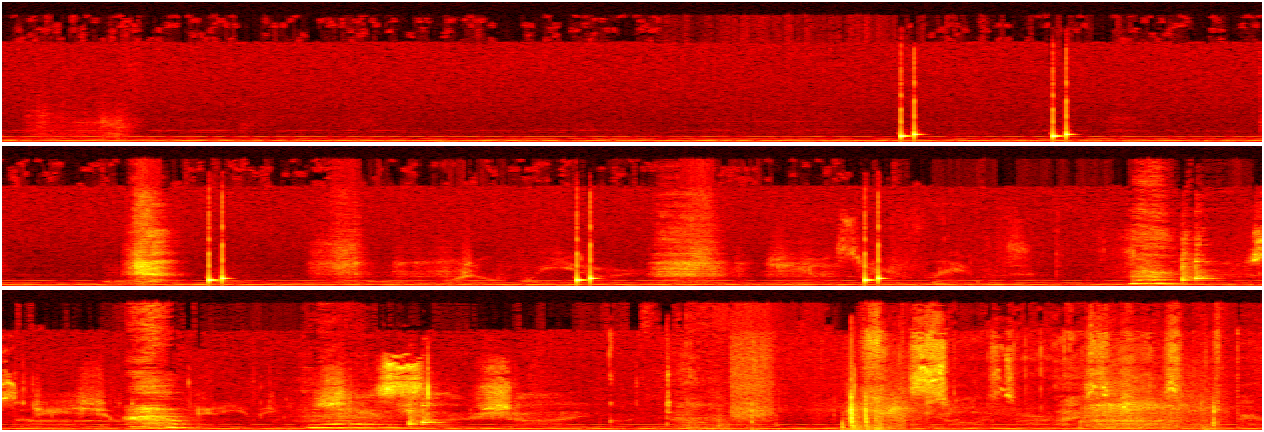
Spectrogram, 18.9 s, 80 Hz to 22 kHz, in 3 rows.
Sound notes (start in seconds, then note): 7.9 phone chimes; 11.9 girl crying; 15.2 disembodied Whisper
